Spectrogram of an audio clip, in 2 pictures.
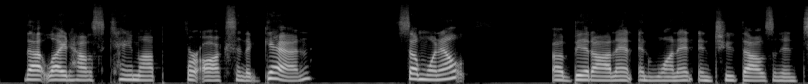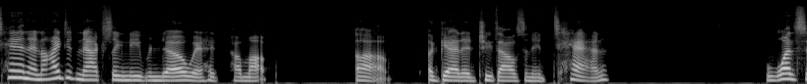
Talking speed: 125 wpm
